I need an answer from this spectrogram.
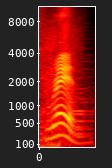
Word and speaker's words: read: read the manual but do not forget to pronounce it as red to indicate that it happened in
